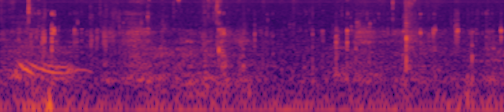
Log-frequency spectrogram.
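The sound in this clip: Someone chews milk chocolate with hazelnut pieces, producing faint, steady mouth sounds with many small crisp crunches and clicks over a low background hum, no talking.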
